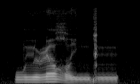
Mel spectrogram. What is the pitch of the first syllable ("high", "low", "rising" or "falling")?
high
